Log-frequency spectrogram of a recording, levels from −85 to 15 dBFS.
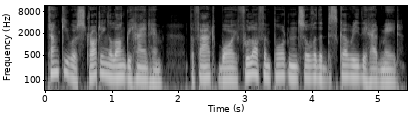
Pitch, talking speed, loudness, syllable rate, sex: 120 Hz, 200 wpm, -18 LUFS, 6.0 syllables/s, male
